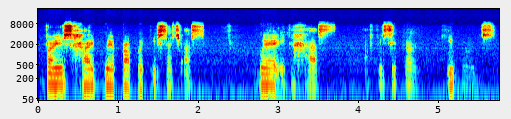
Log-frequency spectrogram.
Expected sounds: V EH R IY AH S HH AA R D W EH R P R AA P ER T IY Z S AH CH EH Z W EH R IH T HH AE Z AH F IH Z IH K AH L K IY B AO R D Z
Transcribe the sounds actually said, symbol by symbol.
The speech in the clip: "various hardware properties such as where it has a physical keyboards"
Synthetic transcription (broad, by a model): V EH R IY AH S HH AA R D W EH R P R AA P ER T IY S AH CH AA S W EH R IH T HH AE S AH F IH S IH K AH L K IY B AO R D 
